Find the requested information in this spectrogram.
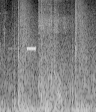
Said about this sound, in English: He just spammed the shotgun. He just went boom, boom.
